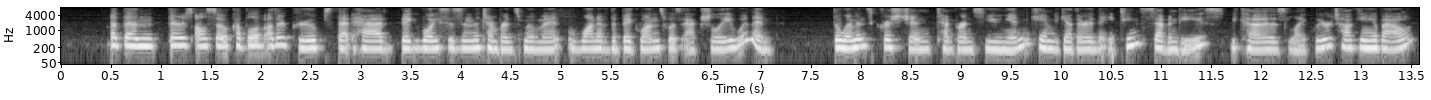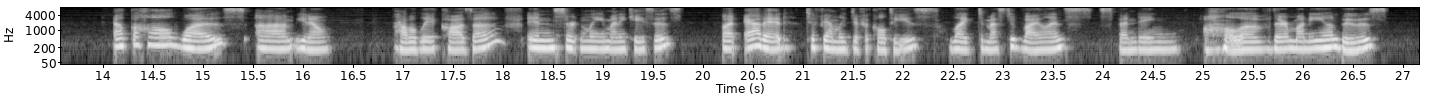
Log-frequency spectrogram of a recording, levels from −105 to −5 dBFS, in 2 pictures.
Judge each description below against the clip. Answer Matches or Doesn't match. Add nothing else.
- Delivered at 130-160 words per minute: Matches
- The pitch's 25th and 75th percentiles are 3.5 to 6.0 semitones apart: Doesn't match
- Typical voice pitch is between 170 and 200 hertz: Matches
